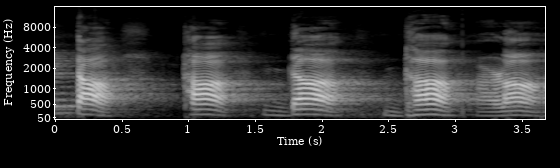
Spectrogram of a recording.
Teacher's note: कहाँ जीव आपकी स्पर्श हो रही है, मूर्धा पे स्पर्श हो रही है, इसीलिए क्या कहलाते हैं, मूर्धन्य कहलाते हैं।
